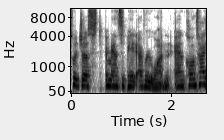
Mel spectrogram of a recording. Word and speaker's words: Kollontai: But who was Alexandra, how am I say it correctly, Kollontai?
